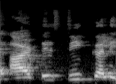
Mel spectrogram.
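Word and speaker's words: artistically: सबसे पहले जो साइलेंट है वो ए है, और लोग यहीं पे गलती करते हैं, पढ़ते समय इसको कली पढ़ते हैं। जैसे आर्टिस्टिकली, जो कि गलत है। इसको सिर्फ पढ़ना है क्ली, आर्टिस्टिकली कलात्मक ढंग से,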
